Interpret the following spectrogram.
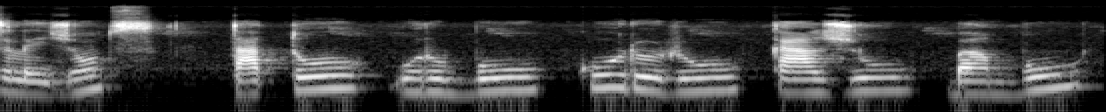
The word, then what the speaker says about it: urubu: nesse grupo de palavras que a última sílaba é pronunciada com mais força com mais intensidade por isso que a escrita com o no final por conta dessa intensidade por conta dessa força ao pronunciar a sílaba a última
